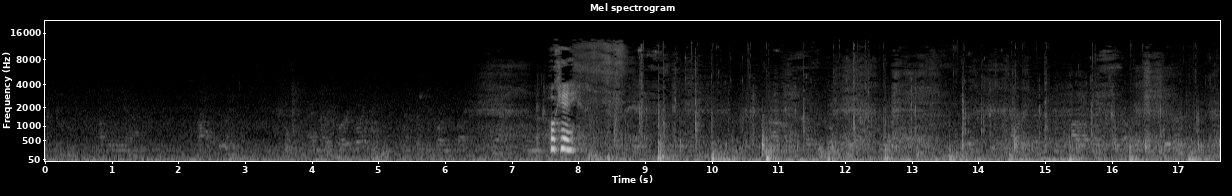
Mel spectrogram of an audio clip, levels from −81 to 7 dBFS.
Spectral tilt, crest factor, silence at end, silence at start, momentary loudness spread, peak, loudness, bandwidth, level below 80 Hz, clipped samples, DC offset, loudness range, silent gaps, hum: -5 dB/octave; 28 dB; 0 s; 0 s; 17 LU; -4 dBFS; -31 LUFS; 14 kHz; -40 dBFS; under 0.1%; under 0.1%; 23 LU; none; none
